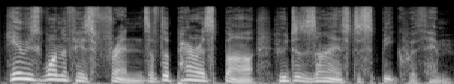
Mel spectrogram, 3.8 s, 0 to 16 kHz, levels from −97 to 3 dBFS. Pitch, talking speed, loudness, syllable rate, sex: 135 Hz, 255 wpm, -18 LUFS, 6.0 syllables/s, male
